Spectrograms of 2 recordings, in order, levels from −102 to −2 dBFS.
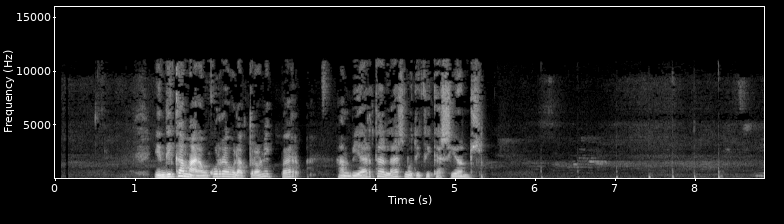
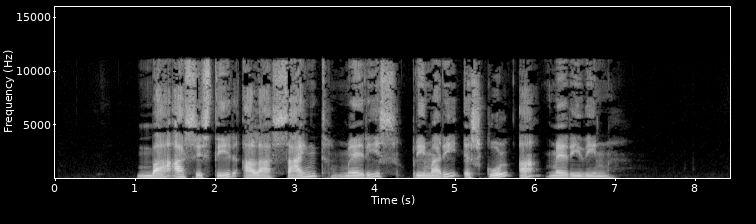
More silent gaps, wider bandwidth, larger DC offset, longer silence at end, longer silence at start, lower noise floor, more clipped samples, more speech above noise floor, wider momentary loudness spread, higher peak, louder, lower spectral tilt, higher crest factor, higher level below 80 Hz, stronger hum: neither; about the same, 11.5 kHz vs 11.5 kHz; neither; first, 3.55 s vs 1.45 s; first, 1.25 s vs 1.05 s; second, -69 dBFS vs -85 dBFS; neither; second, 48 dB vs 60 dB; first, 14 LU vs 10 LU; about the same, -2 dBFS vs -4 dBFS; first, -22 LUFS vs -25 LUFS; first, -5.5 dB/octave vs -3 dB/octave; about the same, 22 dB vs 22 dB; about the same, -70 dBFS vs -70 dBFS; neither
